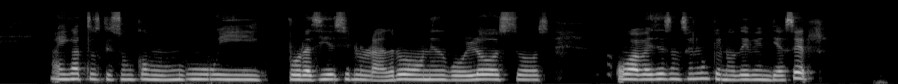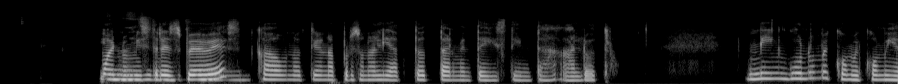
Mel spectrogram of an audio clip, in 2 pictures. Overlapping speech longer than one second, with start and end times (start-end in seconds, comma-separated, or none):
10.0-11.5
